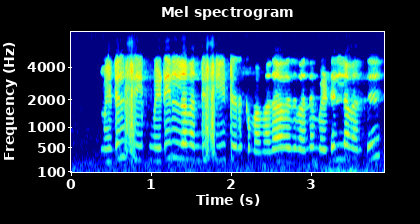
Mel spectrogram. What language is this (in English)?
Tamil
